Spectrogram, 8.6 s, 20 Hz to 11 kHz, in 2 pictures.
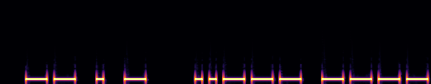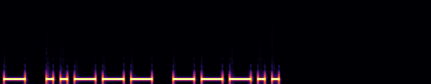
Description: Morse code, heard as a keyed tone, about 17 wpm, 700 Hz. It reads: MET 2028
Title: CWT Exchange 17wpm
